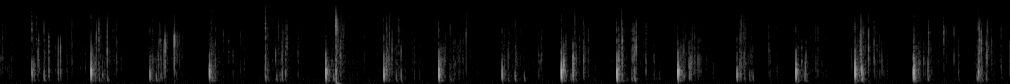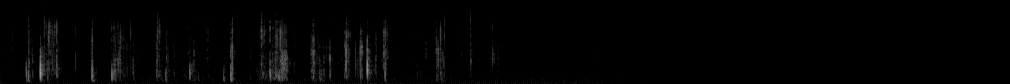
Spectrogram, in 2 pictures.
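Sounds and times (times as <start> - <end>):
two men walking on a country road: 0.0 - 15.2.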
